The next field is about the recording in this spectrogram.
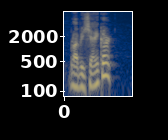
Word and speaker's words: Ravi Shankar: Ravi Shankar. – Is it Ravi Shankar? – Yeah.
